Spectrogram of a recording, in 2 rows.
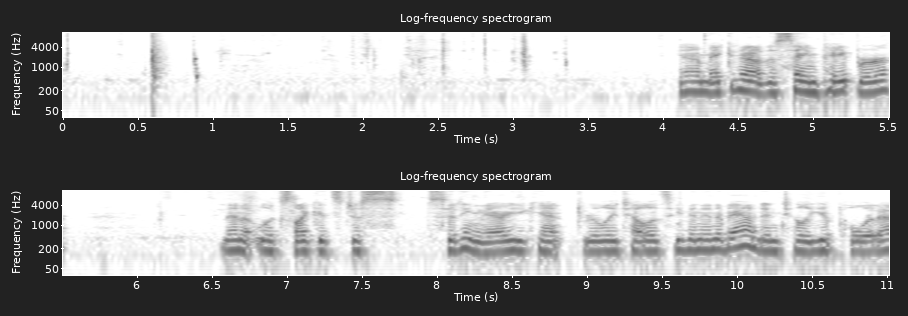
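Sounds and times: paper rustling: 0.6s - 3.4s.

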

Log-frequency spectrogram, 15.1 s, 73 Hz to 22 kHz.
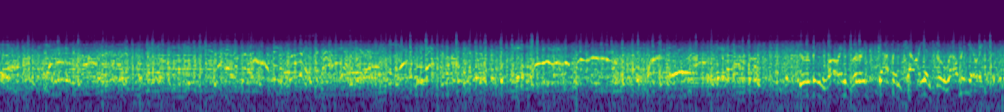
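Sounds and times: radio static crackles: 0.0s - 15.0s.

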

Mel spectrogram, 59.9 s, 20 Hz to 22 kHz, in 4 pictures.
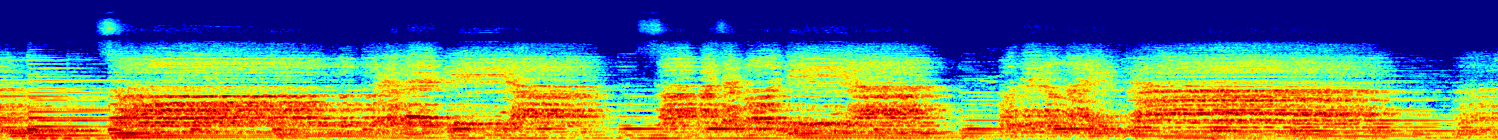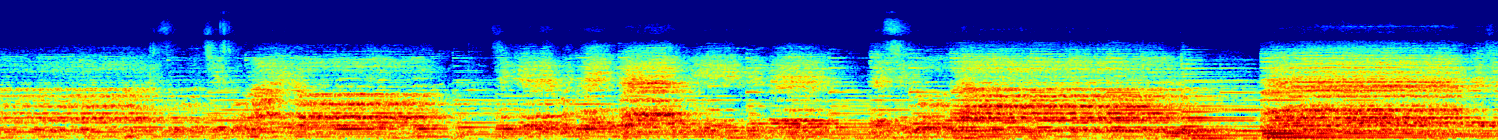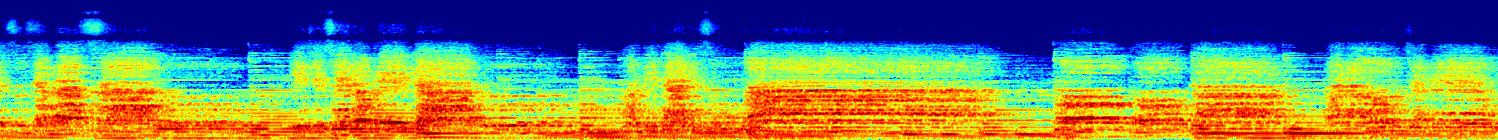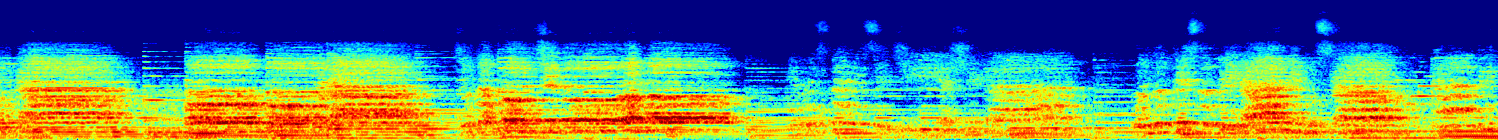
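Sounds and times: mixed choir singing a hymn: 0.0s - 59.9s.

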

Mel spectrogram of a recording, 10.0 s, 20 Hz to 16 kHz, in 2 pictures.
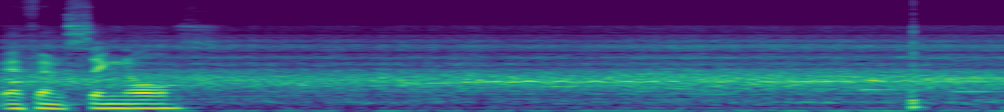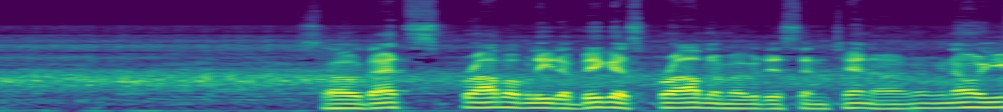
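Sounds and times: radio static hiss: 0.0s - 10.0s.

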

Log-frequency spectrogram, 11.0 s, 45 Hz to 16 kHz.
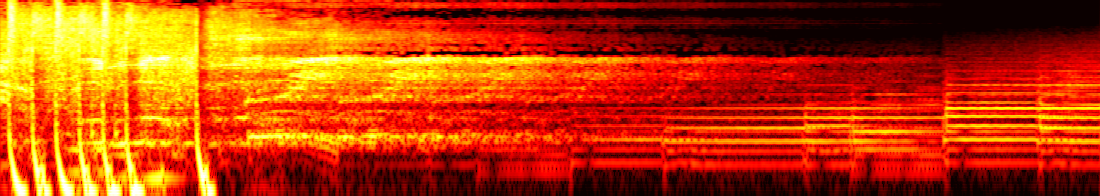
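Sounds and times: heavy electronic beat: 0.0s - 7.7s
steady keyboard notes: 6.4s - 11.0s.

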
